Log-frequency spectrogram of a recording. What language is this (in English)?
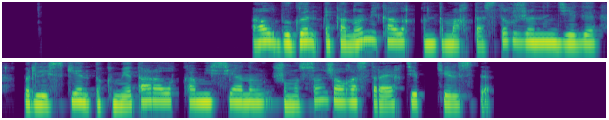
Kazakh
